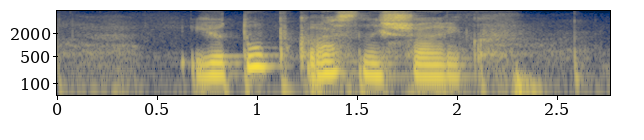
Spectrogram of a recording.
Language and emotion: Russian, neutral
